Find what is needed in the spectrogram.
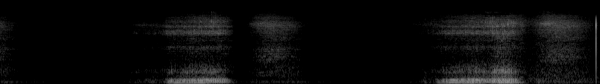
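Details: Two loud, rough snoring breaths with a rattling low tone and hissing airflow, separated by quiet pauses; ordinary snoring.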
